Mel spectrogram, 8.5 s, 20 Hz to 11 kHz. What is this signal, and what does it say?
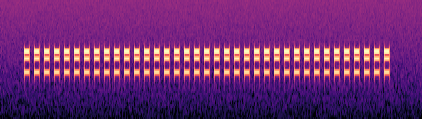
Telephone call progress tone (North American plan), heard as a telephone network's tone, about 1400, 2050, 2450, 2600 Hz, 0.1 s on and 0.1 s off. Off-hook warning tone.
